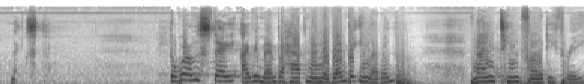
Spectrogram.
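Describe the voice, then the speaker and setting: Noticeable background noise sits under the recording. A woman speaks at a medium pitch. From Germany. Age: 80s+. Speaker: holocaust survivor. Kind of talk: testimony. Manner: halting.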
